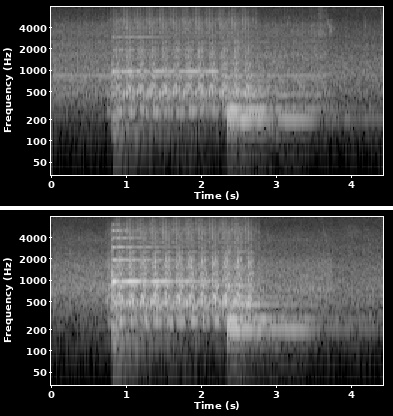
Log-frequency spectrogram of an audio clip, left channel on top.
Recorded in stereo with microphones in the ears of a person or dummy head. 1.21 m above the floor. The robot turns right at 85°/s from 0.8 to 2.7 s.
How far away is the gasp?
No gasp in this recording.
